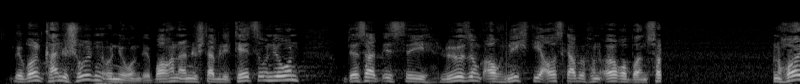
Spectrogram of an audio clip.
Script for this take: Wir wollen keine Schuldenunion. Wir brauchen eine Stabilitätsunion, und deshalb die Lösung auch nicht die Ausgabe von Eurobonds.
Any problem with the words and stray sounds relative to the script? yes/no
yes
